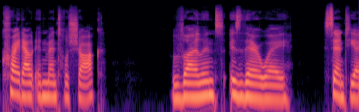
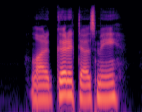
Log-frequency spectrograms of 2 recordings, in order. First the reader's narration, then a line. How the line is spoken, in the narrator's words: I muttered out loud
